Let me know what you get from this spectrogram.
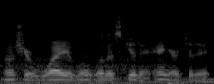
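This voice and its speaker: A man with a lowish voice and a stuffed-up nose talks to his live viewers in a loose, easygoing way. He leans on "uh" and "right?" as he plays. A faint hiss sits under his voice. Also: fast. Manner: relaxed, chatty, lots of fillers and "right?". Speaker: gaming streamer. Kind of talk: casual live-stream chat while playing.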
